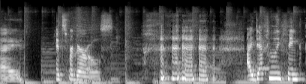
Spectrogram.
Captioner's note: laughs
